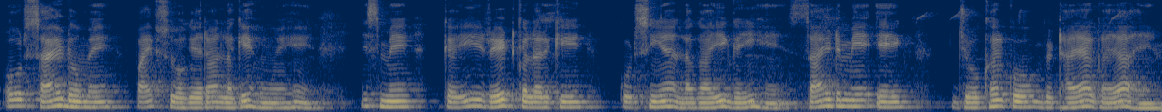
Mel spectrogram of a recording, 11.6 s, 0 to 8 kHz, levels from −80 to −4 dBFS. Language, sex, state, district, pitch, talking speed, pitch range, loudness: Hindi, male, Chhattisgarh, Sukma, 140 Hz, 135 wpm, 130-150 Hz, -32 LUFS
